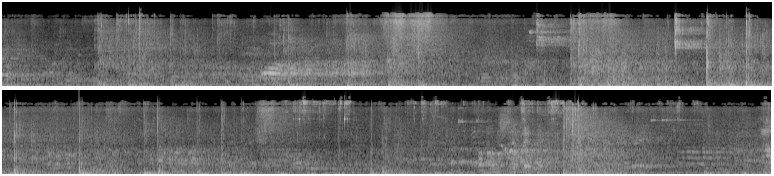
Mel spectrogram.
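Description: Players hit a volleyball in a large echoing hall.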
